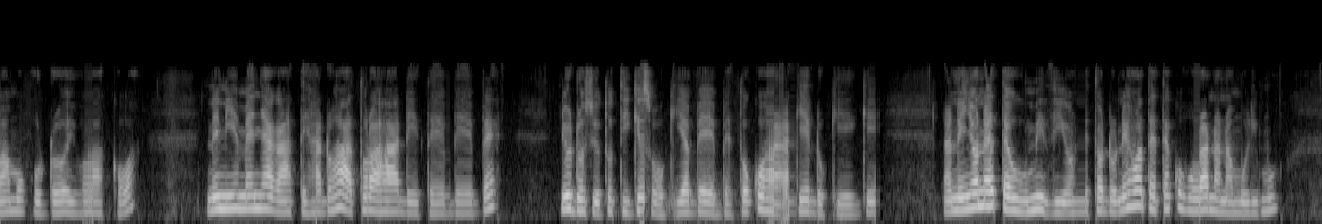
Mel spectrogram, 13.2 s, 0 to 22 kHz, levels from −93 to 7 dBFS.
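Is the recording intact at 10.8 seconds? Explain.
No. Concealed Bluetooth headset packet loss occurs from 10.79 to 10.86 s, just after "na nĩ nyonete umithio". A short run of headset packets went missing. The receiver filled the gap by repeating recent waveform, giving a brief buzzy, steady tone and a slight warble as real audio resumes.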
